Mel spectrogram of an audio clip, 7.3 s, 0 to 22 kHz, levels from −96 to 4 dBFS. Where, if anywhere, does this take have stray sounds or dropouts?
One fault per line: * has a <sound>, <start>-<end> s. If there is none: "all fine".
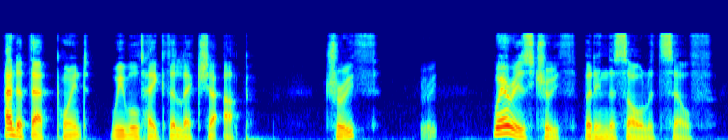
* has a laugh, 4.2-4.4 s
